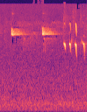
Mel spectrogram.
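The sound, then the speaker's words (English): A wild bird calls in the distance: thin, high whistled notes, a couple of held tones followed by a quick run of short, dropping chirps over a steady low background rumble. “Wild bird calling loud in the distance, pointed in the direction of the wild bird.”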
